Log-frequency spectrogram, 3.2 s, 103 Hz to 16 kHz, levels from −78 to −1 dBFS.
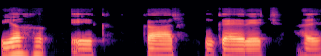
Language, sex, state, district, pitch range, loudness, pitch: Hindi, male, Uttar Pradesh, Ghazipur, 100-115 Hz, -18 LUFS, 105 Hz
